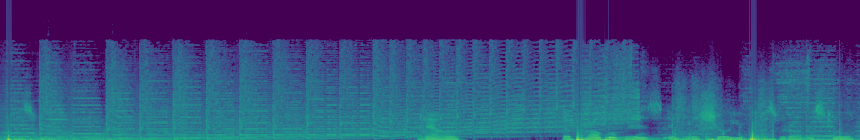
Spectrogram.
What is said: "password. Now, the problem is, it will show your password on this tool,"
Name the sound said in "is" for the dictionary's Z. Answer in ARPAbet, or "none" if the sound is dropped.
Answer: Z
